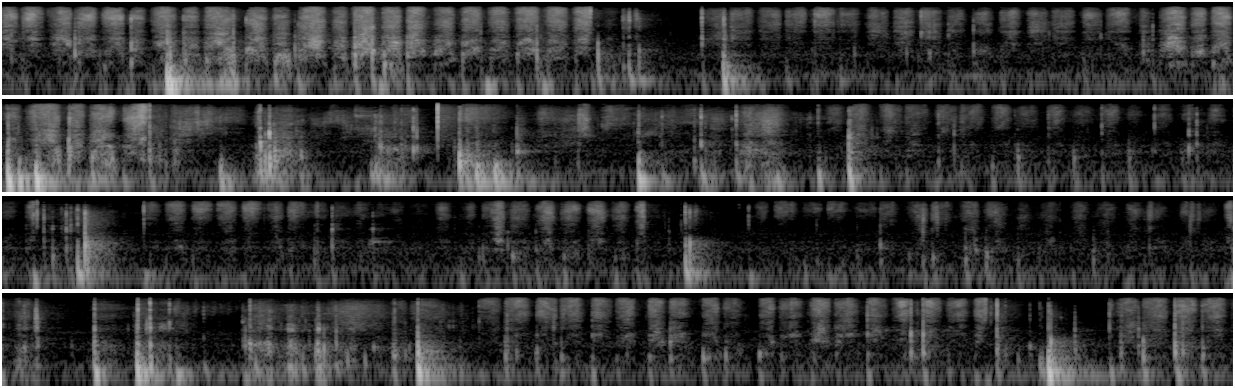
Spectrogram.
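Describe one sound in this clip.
A leather shoe knocks softly on a hard surface.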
